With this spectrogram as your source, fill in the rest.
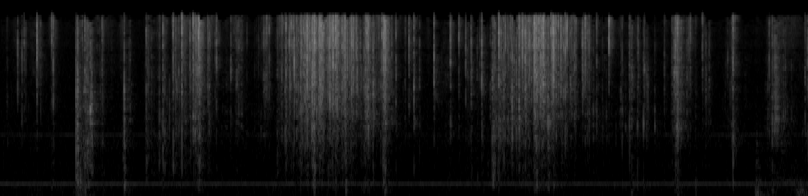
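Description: Foil packets crinkle and rustle in hands.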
